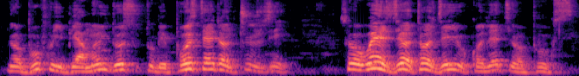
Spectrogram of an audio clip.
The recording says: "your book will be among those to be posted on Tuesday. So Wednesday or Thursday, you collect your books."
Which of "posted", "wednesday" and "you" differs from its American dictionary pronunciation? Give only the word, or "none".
wednesday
